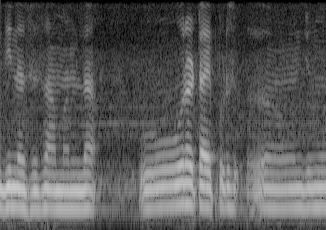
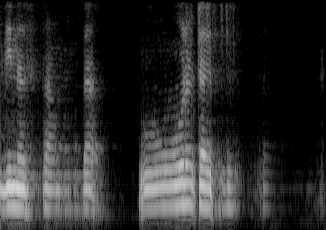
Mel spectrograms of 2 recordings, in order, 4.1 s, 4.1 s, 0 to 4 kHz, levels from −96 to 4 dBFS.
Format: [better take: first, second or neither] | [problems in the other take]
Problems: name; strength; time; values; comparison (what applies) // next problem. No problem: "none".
first | noise reduction (neural mask model DeepFilterNet 3)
